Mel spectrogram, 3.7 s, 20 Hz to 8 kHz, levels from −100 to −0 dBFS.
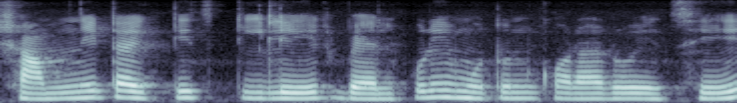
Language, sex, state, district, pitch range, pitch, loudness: Bengali, female, West Bengal, Dakshin Dinajpur, 160-185 Hz, 170 Hz, -19 LUFS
